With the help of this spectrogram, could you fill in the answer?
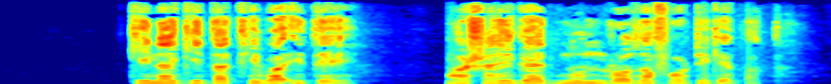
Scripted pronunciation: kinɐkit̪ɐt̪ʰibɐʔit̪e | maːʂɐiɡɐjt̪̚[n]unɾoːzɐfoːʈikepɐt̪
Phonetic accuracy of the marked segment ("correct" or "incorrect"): correct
